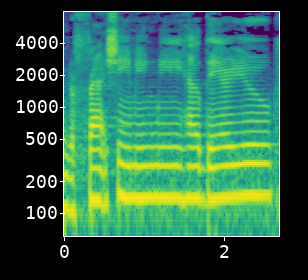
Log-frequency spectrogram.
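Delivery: mocking imitation. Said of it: "yelling at you on Twitter and saying".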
